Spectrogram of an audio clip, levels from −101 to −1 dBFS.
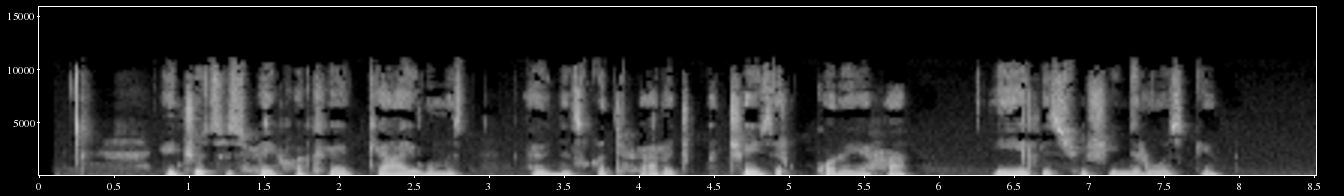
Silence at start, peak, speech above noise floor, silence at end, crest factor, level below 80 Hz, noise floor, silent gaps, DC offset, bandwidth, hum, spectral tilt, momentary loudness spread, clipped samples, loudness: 0.25 s; -4 dBFS; 40 dB; 0.65 s; 28 dB; -72 dBFS; -70 dBFS; none; under 0.1%; 11.5 kHz; none; -4.5 dB/octave; 11 LU; under 0.1%; -30 LUFS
